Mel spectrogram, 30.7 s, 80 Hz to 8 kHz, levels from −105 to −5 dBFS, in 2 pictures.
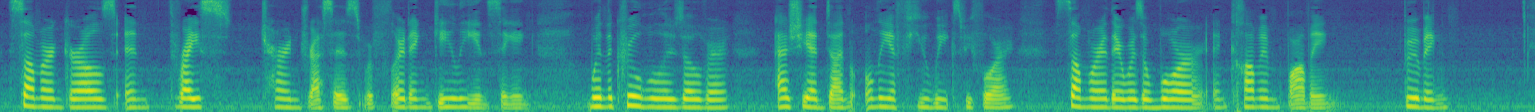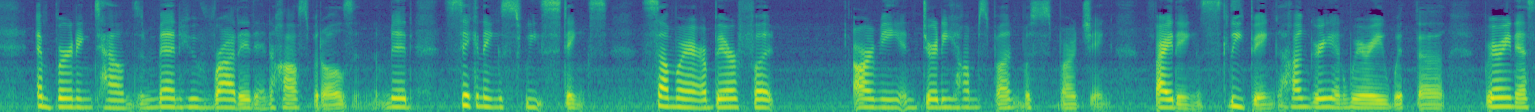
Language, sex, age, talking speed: English, female, 10-29, 125 wpm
